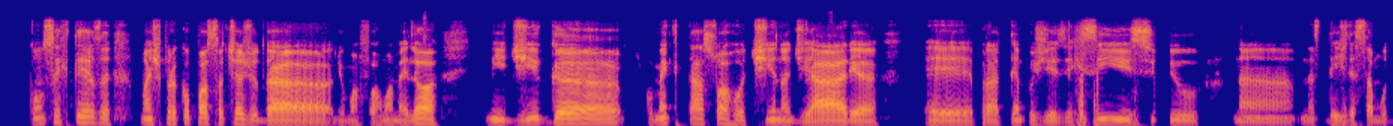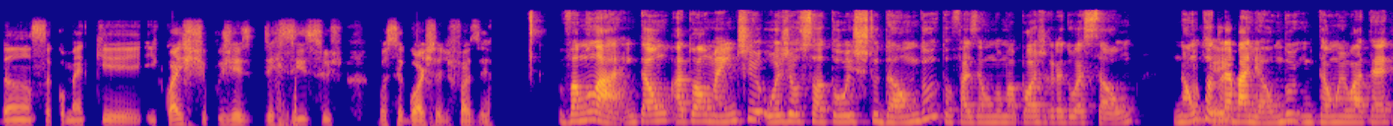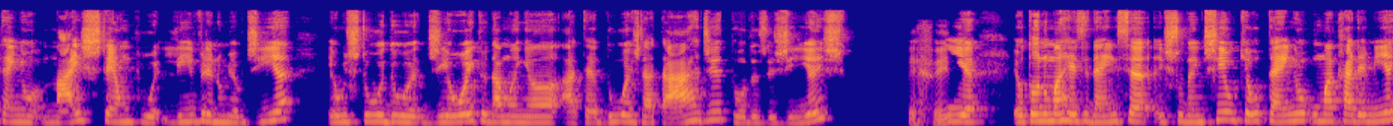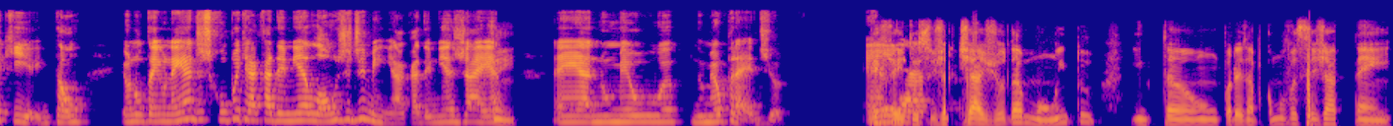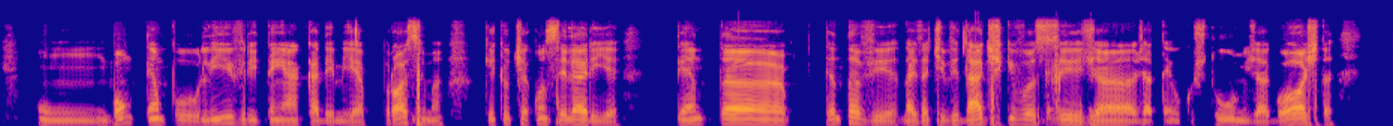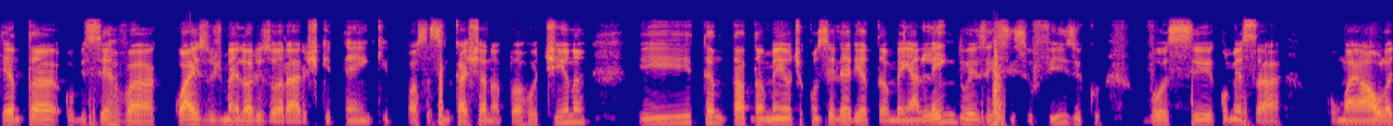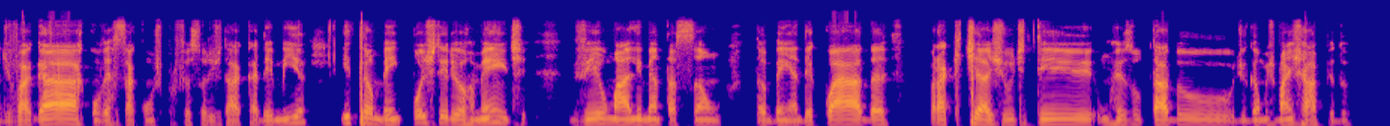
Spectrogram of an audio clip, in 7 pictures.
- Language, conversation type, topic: Portuguese, advice, Como posso ser mais consistente com os exercícios físicos?
- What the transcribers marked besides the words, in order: tapping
